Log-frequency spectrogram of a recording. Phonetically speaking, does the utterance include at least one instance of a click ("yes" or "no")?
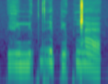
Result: yes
